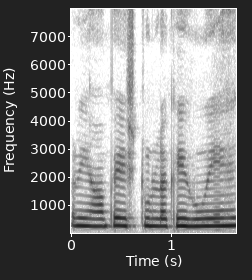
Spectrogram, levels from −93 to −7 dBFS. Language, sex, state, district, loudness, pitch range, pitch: Hindi, female, Bihar, Muzaffarpur, -23 LUFS, 260-275 Hz, 270 Hz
